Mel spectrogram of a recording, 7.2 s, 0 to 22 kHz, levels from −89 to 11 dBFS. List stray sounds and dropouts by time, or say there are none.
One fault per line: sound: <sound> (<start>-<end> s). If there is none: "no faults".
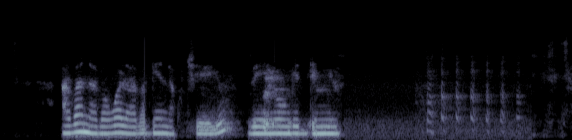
sound: laugh (5.2-6.6 s)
